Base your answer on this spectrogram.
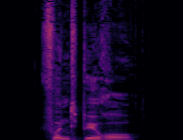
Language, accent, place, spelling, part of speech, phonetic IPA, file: German, Germany, Berlin, Fundbüro, noun, [ˈfʊntbyˌʁoː], De-Fundbüro.ogg
- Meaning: lost and found, lost property, lost articles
